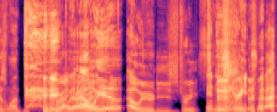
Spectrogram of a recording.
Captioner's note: laughs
